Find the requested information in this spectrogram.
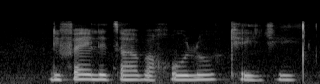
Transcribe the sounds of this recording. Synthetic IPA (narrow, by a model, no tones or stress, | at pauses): difaelet͡sʼabak͡xʰʊlʊkʰed͡ʒe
